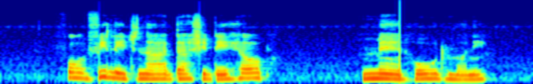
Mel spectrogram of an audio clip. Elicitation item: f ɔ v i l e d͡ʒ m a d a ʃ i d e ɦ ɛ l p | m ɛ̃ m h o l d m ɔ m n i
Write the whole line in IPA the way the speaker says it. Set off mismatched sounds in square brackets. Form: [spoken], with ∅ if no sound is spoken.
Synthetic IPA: f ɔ v i l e d͡ʒ [n] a d a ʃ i d e ɦ ɛ l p | m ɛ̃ [n] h o l d m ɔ [∅] n i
